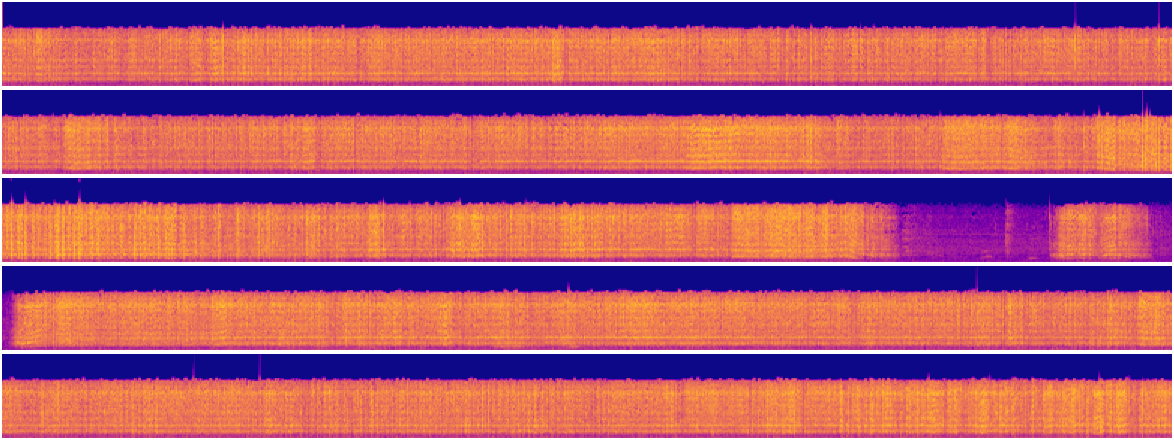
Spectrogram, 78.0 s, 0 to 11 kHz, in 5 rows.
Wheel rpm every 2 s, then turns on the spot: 230, 230, 230, 230, 230, 230, 230, 230, 230, 230, 240, 230, 230, 230, 220, 200, 190, 200, 230, 230, 220, 70, 40, 100, 200, 230, 230, 230, 230, 230, 230, 230, 230, 230, 230, 230, 230, 240, 220.
none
